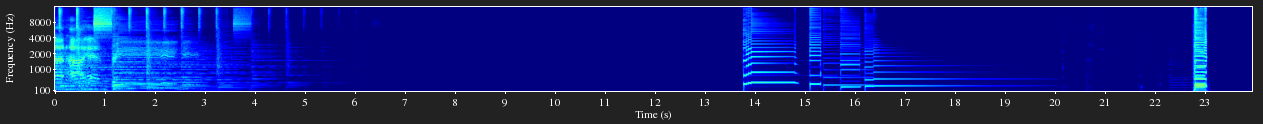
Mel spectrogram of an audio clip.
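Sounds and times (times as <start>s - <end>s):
acoustic guitar picking notes: 0.0s - 5.1s, 13.8s - 19.1s, 22.8s - 23.1s.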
